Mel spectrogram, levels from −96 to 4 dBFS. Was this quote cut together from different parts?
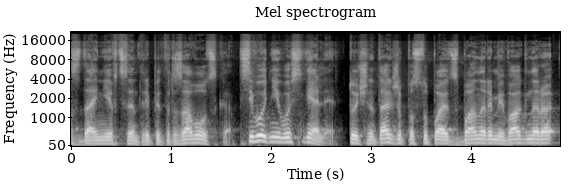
no; 0 cuts

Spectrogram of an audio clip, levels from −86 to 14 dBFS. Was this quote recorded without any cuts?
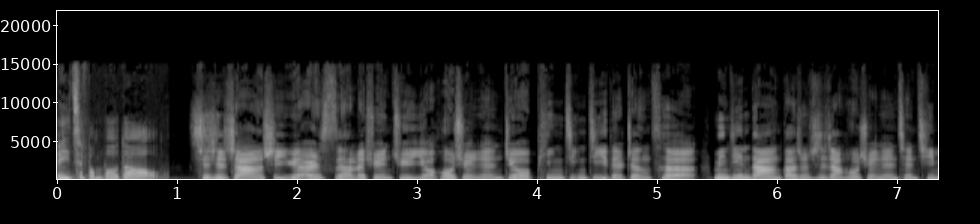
no; 1 cut; at 5.4 s

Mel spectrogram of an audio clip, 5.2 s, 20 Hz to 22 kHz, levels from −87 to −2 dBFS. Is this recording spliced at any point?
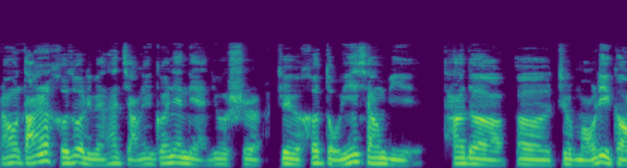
yes; 2 cuts; at 2.2 s, 4.2 s

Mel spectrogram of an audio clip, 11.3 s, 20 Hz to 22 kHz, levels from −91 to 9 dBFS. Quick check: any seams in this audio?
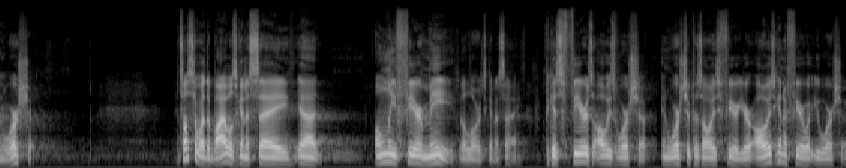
yes; 2 cuts; at 7.0 s, 8.7 s

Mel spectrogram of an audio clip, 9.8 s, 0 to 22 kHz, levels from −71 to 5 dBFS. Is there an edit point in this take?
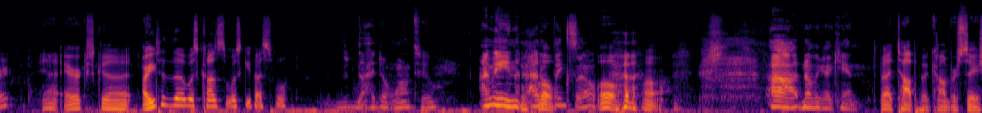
yes; 3 cuts; at 1.6 s, 5.2 s, 8.1 s

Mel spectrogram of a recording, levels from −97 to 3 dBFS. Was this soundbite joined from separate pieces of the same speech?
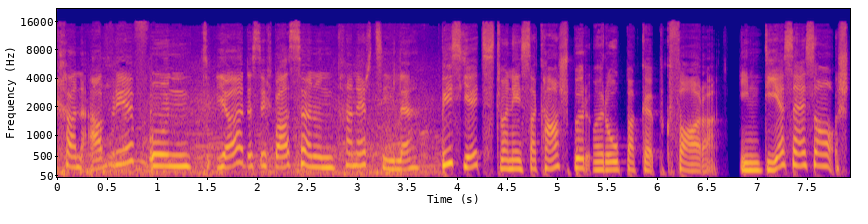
yes; 5 cuts; at 0.9 s, 2.1 s, 2.8 s, 4.4 s, 5.4 s

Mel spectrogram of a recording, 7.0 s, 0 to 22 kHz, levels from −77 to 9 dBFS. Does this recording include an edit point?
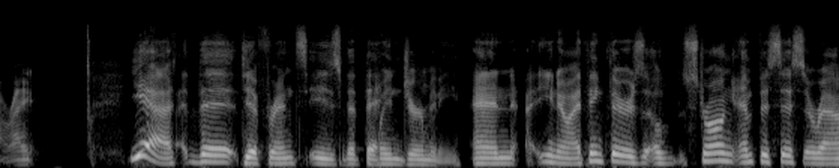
yes; 5 cuts; at 1.5 s, 2.0 s, 2.9 s, 3.2 s, 3.9 s

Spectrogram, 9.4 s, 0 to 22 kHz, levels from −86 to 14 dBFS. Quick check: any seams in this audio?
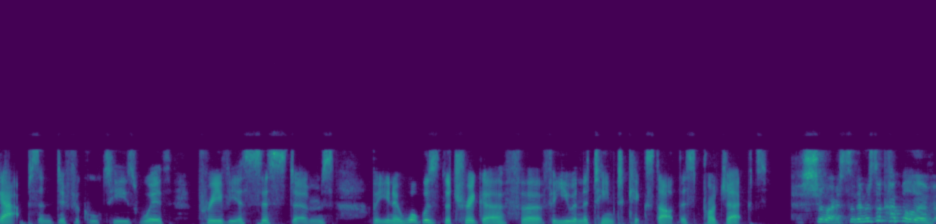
no; 0 cuts

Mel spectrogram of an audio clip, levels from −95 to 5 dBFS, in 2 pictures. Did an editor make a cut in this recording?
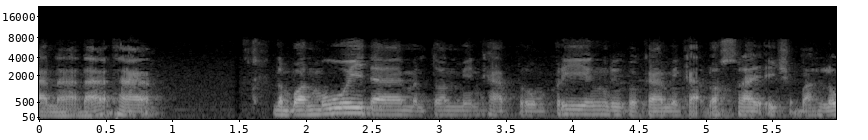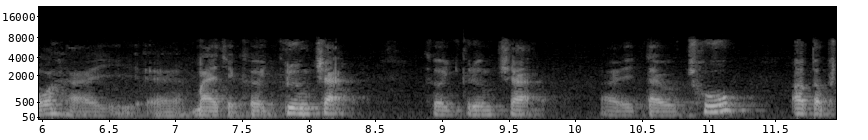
yes; 1 cut; at 1.7 s

